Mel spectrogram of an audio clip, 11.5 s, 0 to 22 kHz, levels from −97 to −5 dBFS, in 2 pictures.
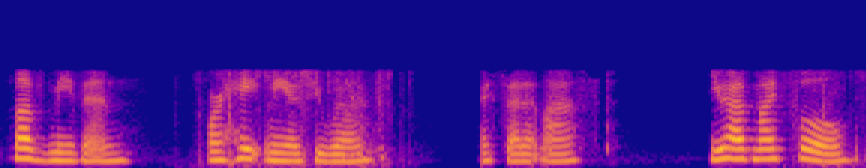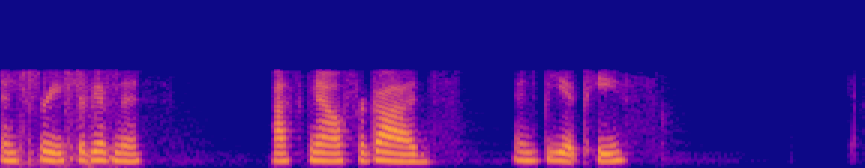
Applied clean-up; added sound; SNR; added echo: neural mask model RNNoise.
